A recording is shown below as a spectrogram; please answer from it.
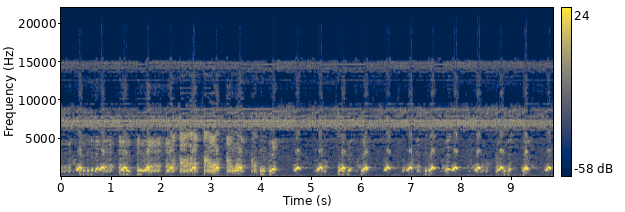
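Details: White-breasted waterhen call for luring the bird: around twenty rasping, rising notes at a steady two-per-second beat over ten seconds, a burst of broad hiss near the middle, and a continuous high whine.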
